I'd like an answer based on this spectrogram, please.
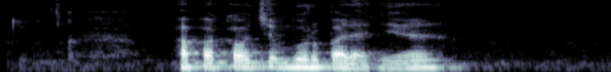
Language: Indonesian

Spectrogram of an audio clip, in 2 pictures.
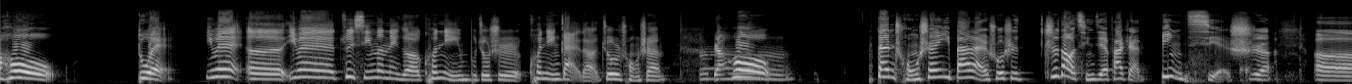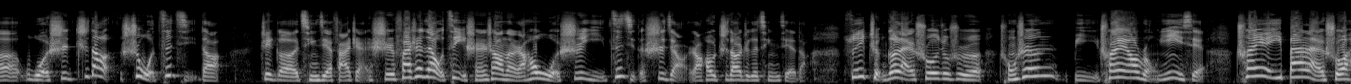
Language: Chinese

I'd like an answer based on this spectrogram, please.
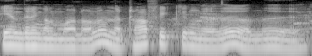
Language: Tamil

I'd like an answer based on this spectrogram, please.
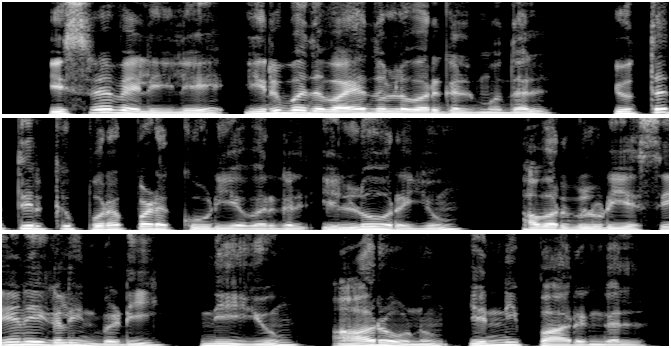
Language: Tamil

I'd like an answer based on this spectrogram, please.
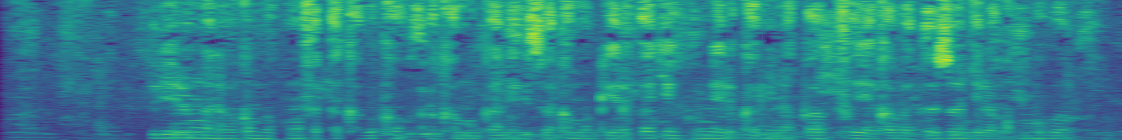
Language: Kinyarwanda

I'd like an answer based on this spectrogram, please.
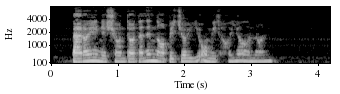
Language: Persian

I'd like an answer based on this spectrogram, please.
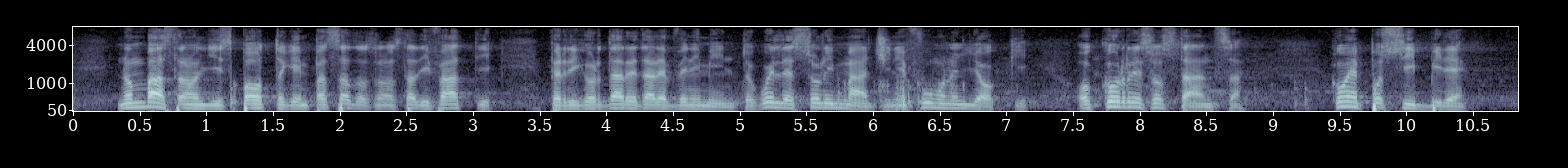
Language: Italian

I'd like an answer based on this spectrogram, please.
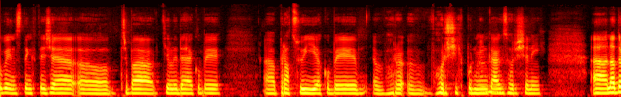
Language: Czech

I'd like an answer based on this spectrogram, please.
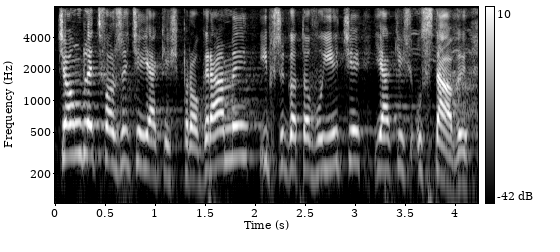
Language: Polish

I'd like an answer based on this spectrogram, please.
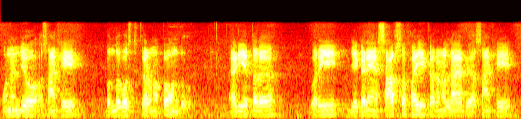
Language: Sindhi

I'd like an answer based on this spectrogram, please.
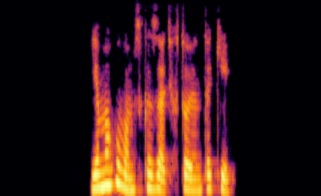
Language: Belarusian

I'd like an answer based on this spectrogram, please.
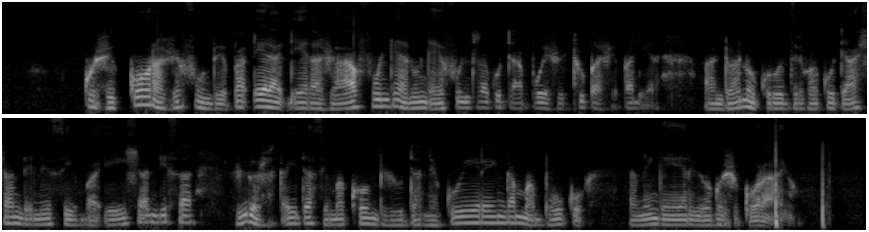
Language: Ndau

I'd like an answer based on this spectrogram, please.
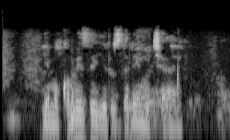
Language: Kinyarwanda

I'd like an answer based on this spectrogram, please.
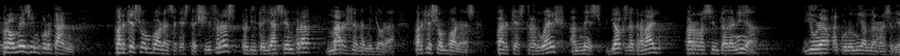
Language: Catalan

